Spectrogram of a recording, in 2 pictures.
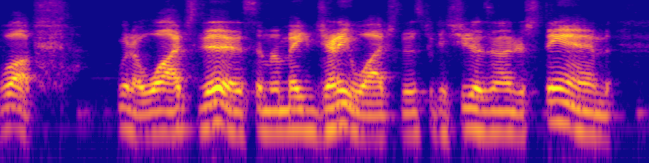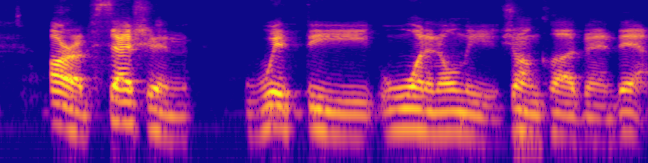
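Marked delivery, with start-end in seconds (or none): none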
